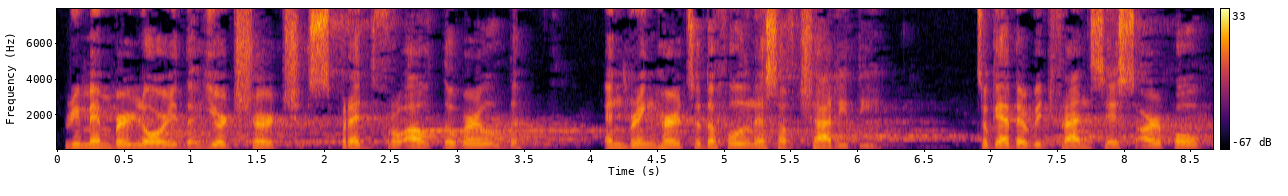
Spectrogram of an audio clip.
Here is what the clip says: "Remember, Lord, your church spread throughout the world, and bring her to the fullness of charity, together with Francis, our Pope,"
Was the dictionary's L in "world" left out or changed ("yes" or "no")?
no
